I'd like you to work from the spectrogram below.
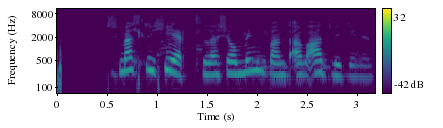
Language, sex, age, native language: Icelandic, male, 18-19, Icelandic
